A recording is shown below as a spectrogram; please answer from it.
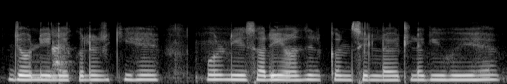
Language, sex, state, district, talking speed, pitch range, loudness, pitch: Hindi, female, Uttar Pradesh, Saharanpur, 175 wpm, 205-215 Hz, -15 LUFS, 210 Hz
